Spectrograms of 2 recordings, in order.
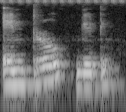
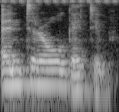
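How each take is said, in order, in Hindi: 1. इस शब्द को चार सिलेबल में बोला जाता है। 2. इस शब्द को पाँच सिलेबल में बोला जाता है। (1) "इंट्रोगेटिव नो" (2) "ऐसे पढ़ेंगे"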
